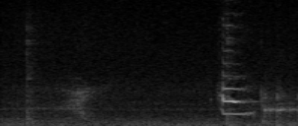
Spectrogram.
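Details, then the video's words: Tortoiseshell kittens meowing while talking to their owner indoors; a faint thin meow early, then a louder, brighter meow with a falling tail, quiet room background. "Tortie Kittens Talk to Their Owner"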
